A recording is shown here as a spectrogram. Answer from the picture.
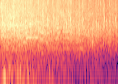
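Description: Concert audience applauding at the end of the song, the applause fading out steadily.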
